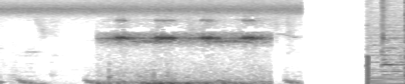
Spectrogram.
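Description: A high, pulsing chirp-like call, four pulses over about a second and a half, over faint low background noise. It stops, and music with a beat starts just before the end.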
